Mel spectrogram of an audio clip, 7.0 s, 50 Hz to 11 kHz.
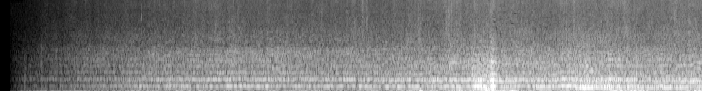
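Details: Honey bees at Mandore Garden, Jodhpur, Rajasthan, on 12 February 2017: a steady low droning hum with layered harmonic bands fades in from near silence and grows louder over seven seconds, with one brief sharp tap midway.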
